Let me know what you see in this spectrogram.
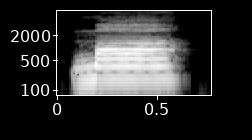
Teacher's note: you would actually use a little macron for the high tone or high level pitch in order to say the word mother so you would say ma like that you have to sing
